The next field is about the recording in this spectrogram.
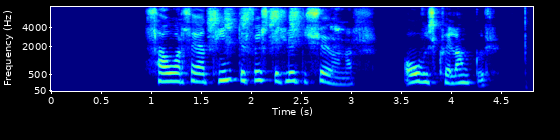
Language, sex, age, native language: Icelandic, male, 11, Icelandic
